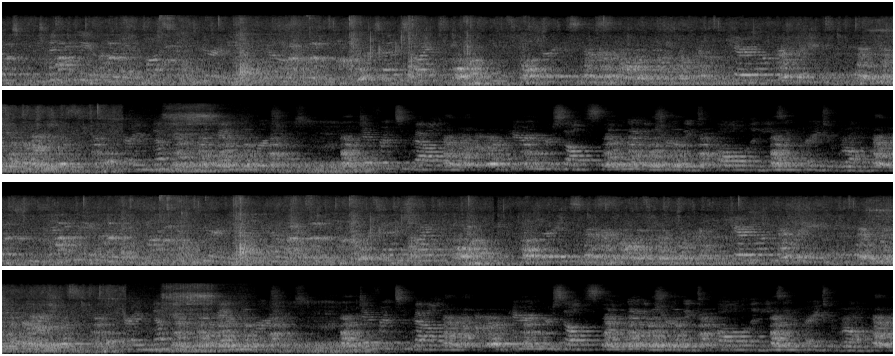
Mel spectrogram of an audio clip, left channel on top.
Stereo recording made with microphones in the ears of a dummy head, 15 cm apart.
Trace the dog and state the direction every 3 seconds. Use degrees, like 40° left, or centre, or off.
10° right, 60° left, 40° left, 10° right, 10° right, 10° right.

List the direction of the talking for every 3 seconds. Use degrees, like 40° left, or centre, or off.
50° left, 30° left, centre, 10° right, 10° right, 10° right.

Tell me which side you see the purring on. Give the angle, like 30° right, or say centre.
50° right.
